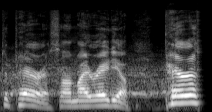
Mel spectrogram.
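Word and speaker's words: Perris: Paris, California. It's spelled P-E-R-R-I-S, Paris.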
